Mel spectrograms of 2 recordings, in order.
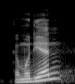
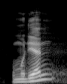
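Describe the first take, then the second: The two takes are said the same way.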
